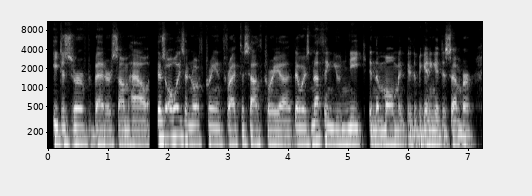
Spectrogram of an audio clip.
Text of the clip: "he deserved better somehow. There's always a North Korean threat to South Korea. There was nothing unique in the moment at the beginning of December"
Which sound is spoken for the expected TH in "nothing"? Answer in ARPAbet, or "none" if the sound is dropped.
TH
